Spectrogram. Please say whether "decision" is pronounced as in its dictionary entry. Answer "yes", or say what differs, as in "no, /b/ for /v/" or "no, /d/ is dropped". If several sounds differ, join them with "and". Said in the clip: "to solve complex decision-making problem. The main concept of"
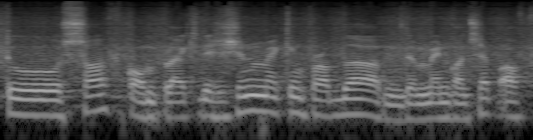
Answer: no, /ʃ/ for /ʒ/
